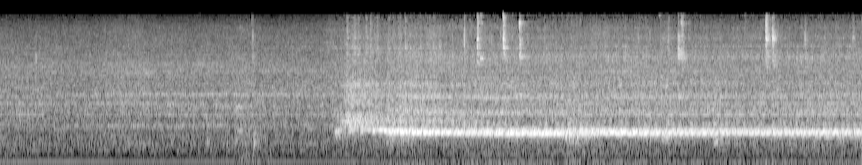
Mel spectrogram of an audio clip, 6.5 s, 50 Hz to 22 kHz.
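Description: Metal lathe running with a steady low hum. About two and a half seconds in, the cutting tool bites into the 304 stainless steel bar for a heavy roughing cut, and a much louder, steady high-pitched whine starts and holds, with scattered ticks.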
